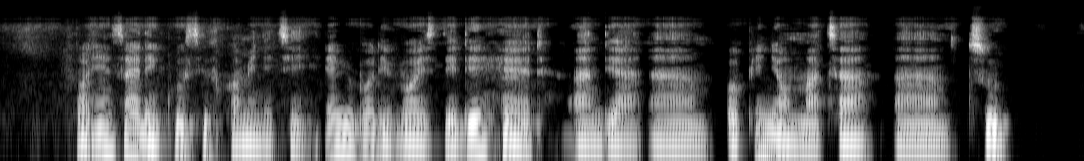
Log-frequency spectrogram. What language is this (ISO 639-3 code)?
pcm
